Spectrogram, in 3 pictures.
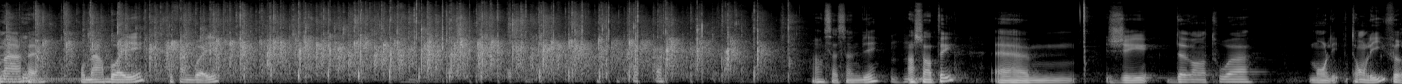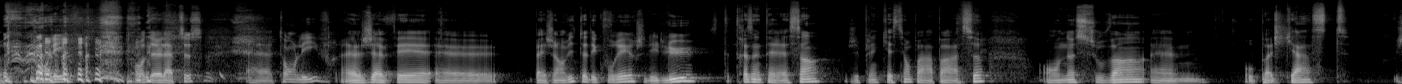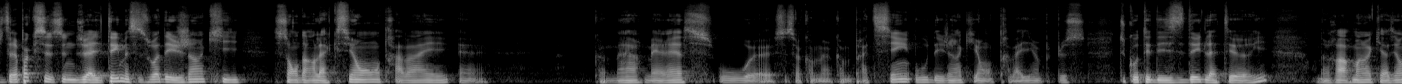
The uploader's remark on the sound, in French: Pour ce premier événement public de Cadre Bâti. À l’espace ville autrement.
